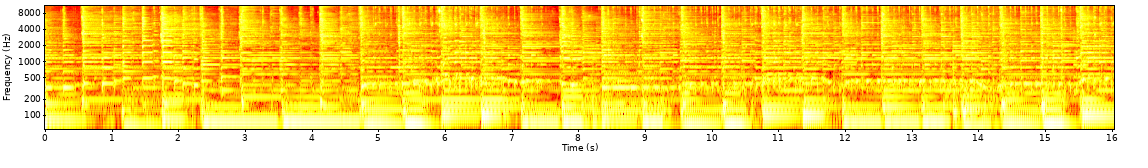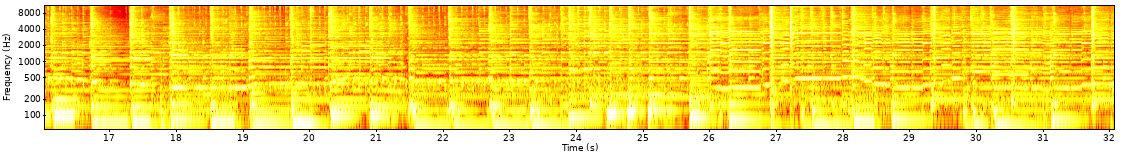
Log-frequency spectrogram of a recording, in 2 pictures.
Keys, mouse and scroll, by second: 0.0 click, 1.2 Tab, 1.4 click, 5.8 ctrl+right click, 6.2 click, 9.0 click, 10.6 KP_7, 11.6 g, 12.2 click, 12.4 t, 12.7 r, 13.4 Tab, 14.7 r, 15.7 g, 17.4 click, 18.0 Tab, 18.2 click, 18.6 g, 19.2 r, 19.4 click, 20.8-24.0 typing, 21.1 click, 23.9 Tab, 26.1 scroll down 1, 26.2 KP_7, 26.9 alt+a, 29.2 click, 30.3 s, 31.6 g.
